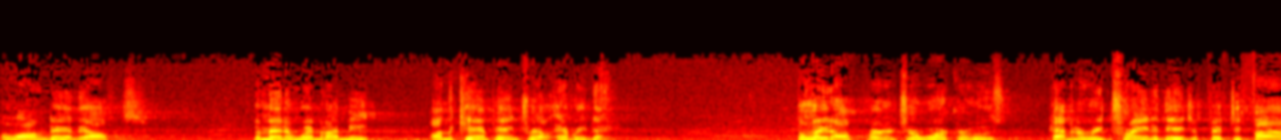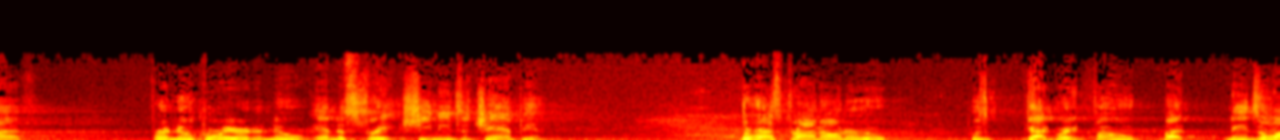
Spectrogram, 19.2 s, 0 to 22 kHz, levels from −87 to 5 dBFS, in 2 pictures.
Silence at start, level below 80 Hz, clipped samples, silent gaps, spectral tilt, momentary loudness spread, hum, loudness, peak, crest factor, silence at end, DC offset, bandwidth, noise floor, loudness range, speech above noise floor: 0 s; -56 dBFS; under 0.1%; none; -3.5 dB/octave; 18 LU; none; -25 LUFS; -4 dBFS; 22 dB; 0 s; under 0.1%; 13.5 kHz; -50 dBFS; 3 LU; 25 dB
